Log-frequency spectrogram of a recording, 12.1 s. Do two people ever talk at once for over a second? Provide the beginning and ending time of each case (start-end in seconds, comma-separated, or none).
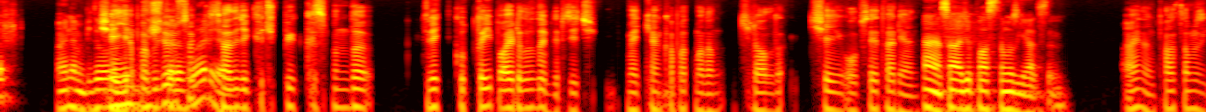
0.9-2.5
